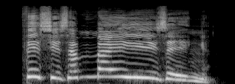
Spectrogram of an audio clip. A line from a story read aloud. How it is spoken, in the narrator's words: cried Simon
